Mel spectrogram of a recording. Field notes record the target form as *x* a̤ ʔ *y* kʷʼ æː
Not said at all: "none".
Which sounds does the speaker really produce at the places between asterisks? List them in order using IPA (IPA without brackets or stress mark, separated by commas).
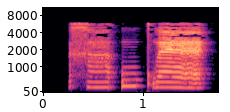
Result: x, u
